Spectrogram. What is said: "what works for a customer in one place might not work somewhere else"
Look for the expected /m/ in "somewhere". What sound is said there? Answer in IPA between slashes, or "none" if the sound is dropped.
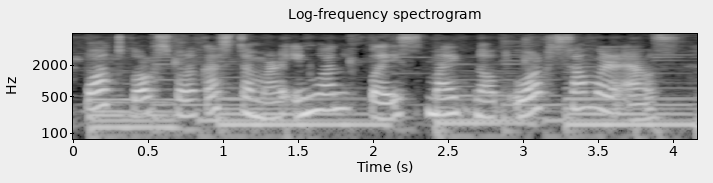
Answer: /m/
